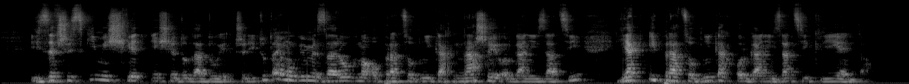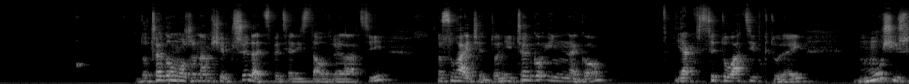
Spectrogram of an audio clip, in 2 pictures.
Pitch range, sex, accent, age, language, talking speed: 130-175 Hz, male, native, 30-49, Polish, 130 wpm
